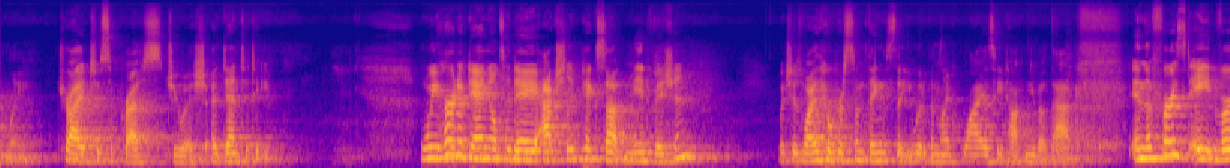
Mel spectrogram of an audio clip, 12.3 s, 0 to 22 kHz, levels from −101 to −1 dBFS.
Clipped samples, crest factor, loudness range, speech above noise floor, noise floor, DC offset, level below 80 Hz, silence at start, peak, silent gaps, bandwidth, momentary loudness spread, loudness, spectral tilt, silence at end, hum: under 0.1%; 18 dB; 7 LU; 39 dB; -60 dBFS; under 0.1%; -62 dBFS; 0 s; -4 dBFS; none; 17 kHz; 17 LU; -22 LUFS; -5.5 dB/octave; 0 s; none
